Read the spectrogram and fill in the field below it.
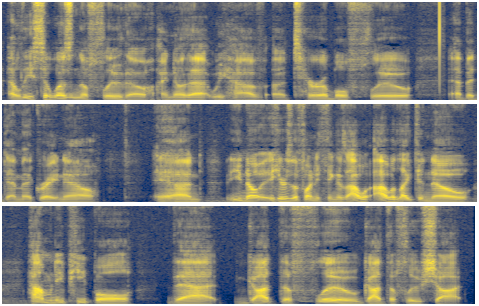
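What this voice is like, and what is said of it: Congested voice from a cold. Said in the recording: “as you can probably tell from my voice, I finally caught this crazy cold”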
